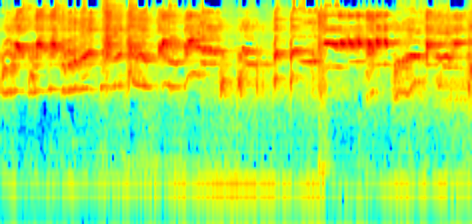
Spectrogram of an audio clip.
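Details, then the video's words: Jongkangan bird singing actively with high, rising whistled notes and sharp chirps repeated in quick succession, some notes sliding upward, above a constant loud low hum throughout. "Burung Jongkangan Gacor"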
